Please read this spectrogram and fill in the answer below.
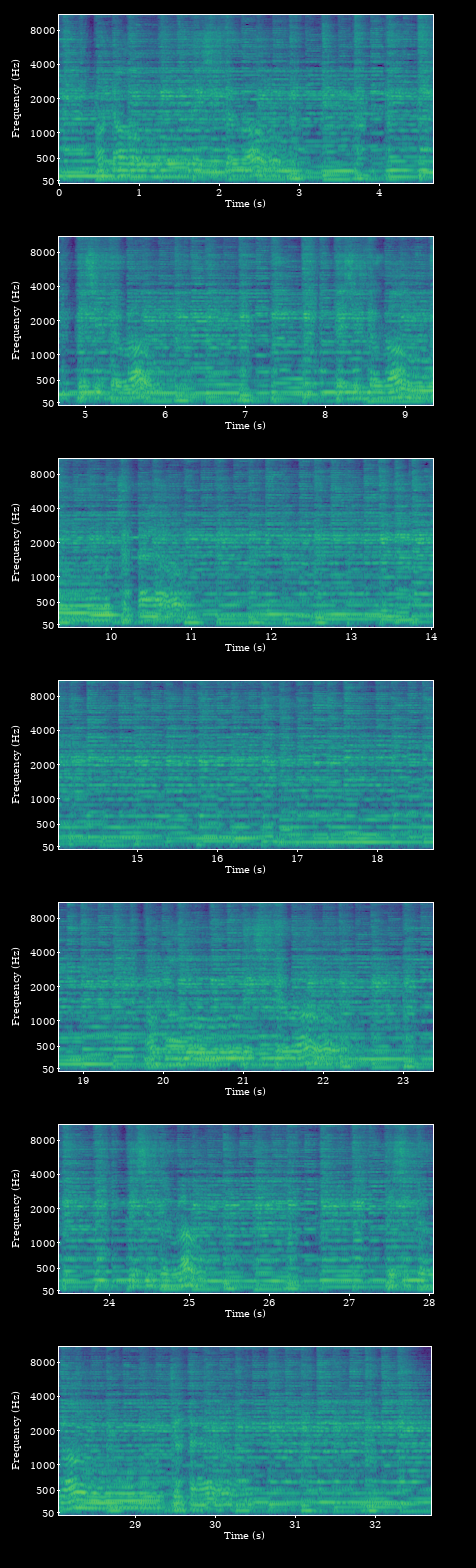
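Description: Takamine acoustic-electric guitar strummed in steady chords through an instrumental passage, with a melodic line that bends and glides in pitch every few seconds.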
